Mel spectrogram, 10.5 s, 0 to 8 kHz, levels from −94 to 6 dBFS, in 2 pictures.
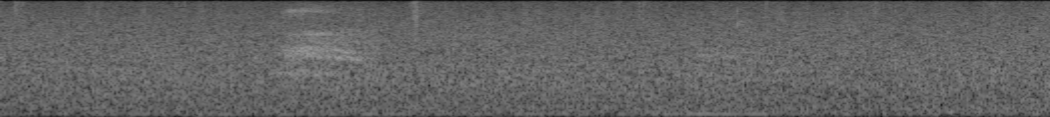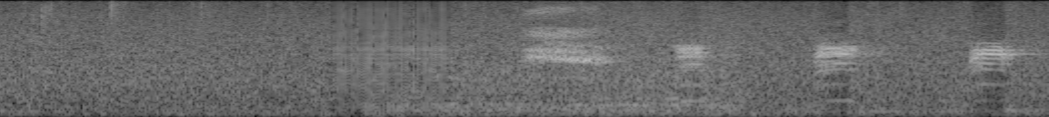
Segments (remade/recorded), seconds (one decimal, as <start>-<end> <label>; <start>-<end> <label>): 0.0-6.9 recorded; 6.9-7.5 remade; 7.5-10.5 recorded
